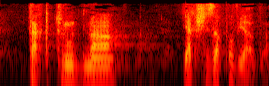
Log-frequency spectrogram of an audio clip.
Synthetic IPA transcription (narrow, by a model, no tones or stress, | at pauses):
t̪akt̪ɾud̪na | jakɕɛzapɔvʲja̰d̪a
